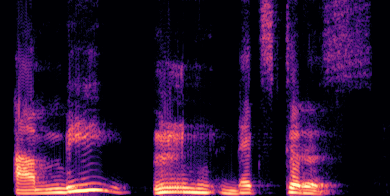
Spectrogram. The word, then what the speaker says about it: ambidextrous: एम्बी डेक्स्टरस, एम्बी डेक्स्ट्रस, ये ट्रा है, ये ट्रा है.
